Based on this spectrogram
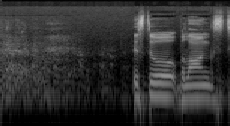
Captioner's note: laughter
